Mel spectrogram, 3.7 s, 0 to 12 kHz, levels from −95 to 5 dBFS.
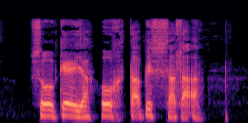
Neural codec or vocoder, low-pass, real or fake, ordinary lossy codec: none; 7.2 kHz; real; AAC, 64 kbps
